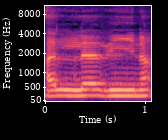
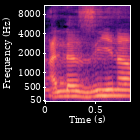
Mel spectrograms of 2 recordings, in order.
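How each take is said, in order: First: The middle consonant is a soft 'th' sound. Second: The middle consonant is a hissing 's' sound. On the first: The speaker calls it right. "നാവിന്റെ തലഭാഗം മേലെ മുൻപല്ലിന്റെ താഴ്ഭാഗത്ത് തട്ടുന്ന" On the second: The speaker calls it wrong. "എന്നല്ല"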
